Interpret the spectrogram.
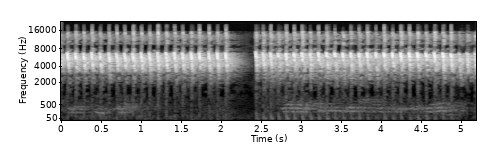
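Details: Tame prinia called ciblek gunung, singing continuously outside its cage: rapid high buzzy chirps repeated fast, a brief break at two seconds, then the same run resumes over soft low cooing.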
